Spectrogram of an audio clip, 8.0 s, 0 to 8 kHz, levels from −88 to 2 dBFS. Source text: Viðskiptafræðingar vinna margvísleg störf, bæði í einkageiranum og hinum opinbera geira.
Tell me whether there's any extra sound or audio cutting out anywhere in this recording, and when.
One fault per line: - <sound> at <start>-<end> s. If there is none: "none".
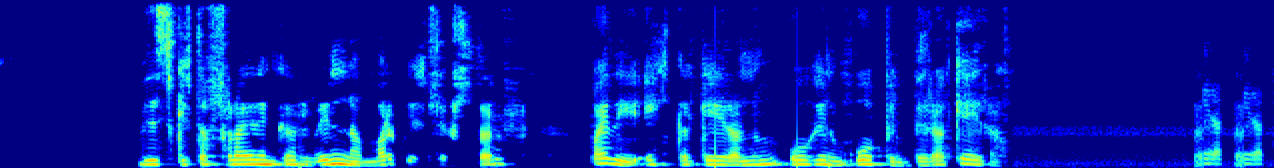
- laugh at 7.5-7.9 s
